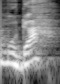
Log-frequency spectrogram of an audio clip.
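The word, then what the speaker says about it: mudah: কিন্তু যদি বলা হয় মুডাহ মানে লাস্টে একটা হের টান থাকে সেটা মানে সহজ বাসনাং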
